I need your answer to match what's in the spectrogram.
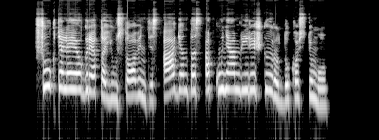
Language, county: Lithuanian, Alytus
